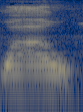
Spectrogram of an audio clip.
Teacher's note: वाव जिस तरह इंग्लिश में ओ अदा करते हैं इस तरह होठों को गोल बनाकर अदा करेंगे वाव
